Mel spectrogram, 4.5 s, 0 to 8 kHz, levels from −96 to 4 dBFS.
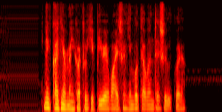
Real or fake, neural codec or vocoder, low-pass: fake; codec, 16 kHz in and 24 kHz out, 0.6 kbps, FocalCodec, streaming, 2048 codes; 7.2 kHz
